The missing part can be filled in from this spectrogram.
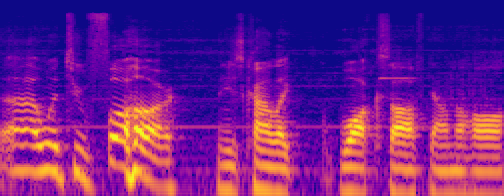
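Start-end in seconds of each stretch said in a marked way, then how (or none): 0.0-1.3 put-on high, very slow, drawn-out drunken sob. Voicing a drunk man stumbling out of a room: drunk crying voice. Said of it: "still crying".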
